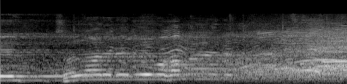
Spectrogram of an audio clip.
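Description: A young man sings through a microphone with a long, wavering melody.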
